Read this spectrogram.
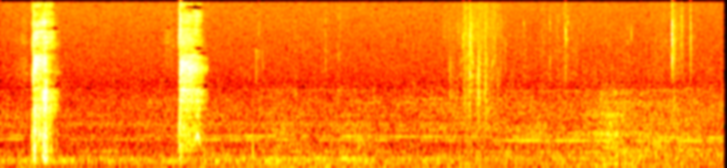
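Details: A cat coughing during an asthma attack: two short, harsh, dry coughs, then quiet room noise. Feline asthma cough.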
